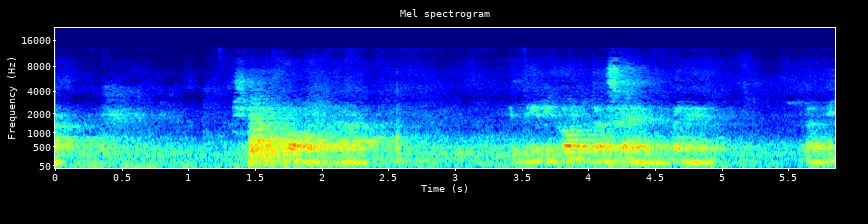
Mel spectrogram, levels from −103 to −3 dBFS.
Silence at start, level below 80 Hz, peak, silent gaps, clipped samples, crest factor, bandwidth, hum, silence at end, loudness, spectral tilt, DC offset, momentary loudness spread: 0 s; -58 dBFS; -18 dBFS; none; under 0.1%; 18 dB; 12.5 kHz; none; 0 s; -35 LUFS; -7 dB/octave; under 0.1%; 22 LU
